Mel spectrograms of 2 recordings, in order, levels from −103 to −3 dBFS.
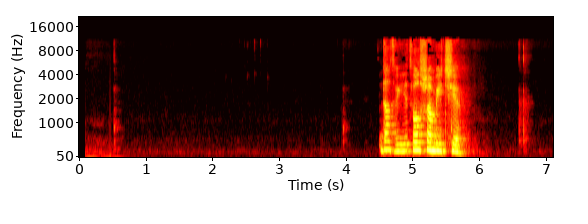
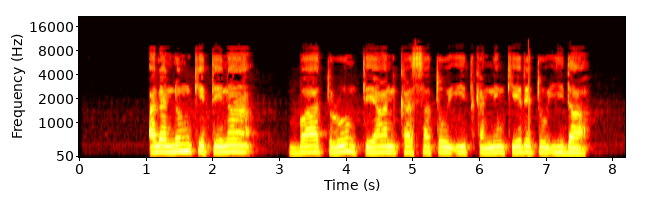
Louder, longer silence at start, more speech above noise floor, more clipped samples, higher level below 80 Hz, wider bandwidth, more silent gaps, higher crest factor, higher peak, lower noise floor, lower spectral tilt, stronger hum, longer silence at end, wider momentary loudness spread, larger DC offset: second, -21 LUFS vs -18 LUFS; first, 4.5 s vs 1.05 s; about the same, 62 dB vs 62 dB; neither; second, -72 dBFS vs -58 dBFS; first, 11.5 kHz vs 9.2 kHz; neither; first, 22 dB vs 16 dB; about the same, -4 dBFS vs -2 dBFS; about the same, -82 dBFS vs -79 dBFS; second, -5 dB/octave vs -7 dB/octave; neither; first, 1.35 s vs 0.55 s; first, 12 LU vs 8 LU; neither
